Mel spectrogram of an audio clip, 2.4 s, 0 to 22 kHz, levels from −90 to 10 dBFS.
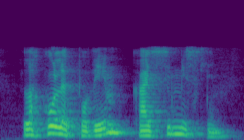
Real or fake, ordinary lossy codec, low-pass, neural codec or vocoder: fake; none; 5.4 kHz; vocoder, 24 kHz, 100 mel bands, Vocos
